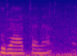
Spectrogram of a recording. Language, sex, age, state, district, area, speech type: Sanskrit, female, 30-45, Karnataka, Dharwad, urban, spontaneous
